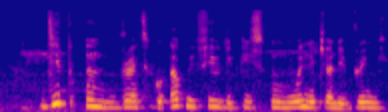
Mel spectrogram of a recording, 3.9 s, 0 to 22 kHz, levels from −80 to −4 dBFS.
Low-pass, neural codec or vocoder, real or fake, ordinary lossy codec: 14.4 kHz; codec, 44.1 kHz, 7.8 kbps, DAC; fake; none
